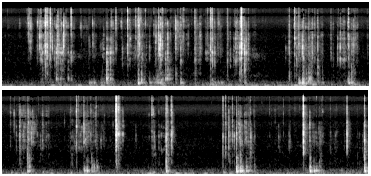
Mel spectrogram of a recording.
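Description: A solid green dry soap bar with a pre-cut grid pattern, held in a hand with long nails, is carved with a metal blade so flakes and cubes break off. Many short, dry, crisp scraping and cutting snaps follow in irregular bursts, bright and crackly, with each one stopping almost instantly.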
